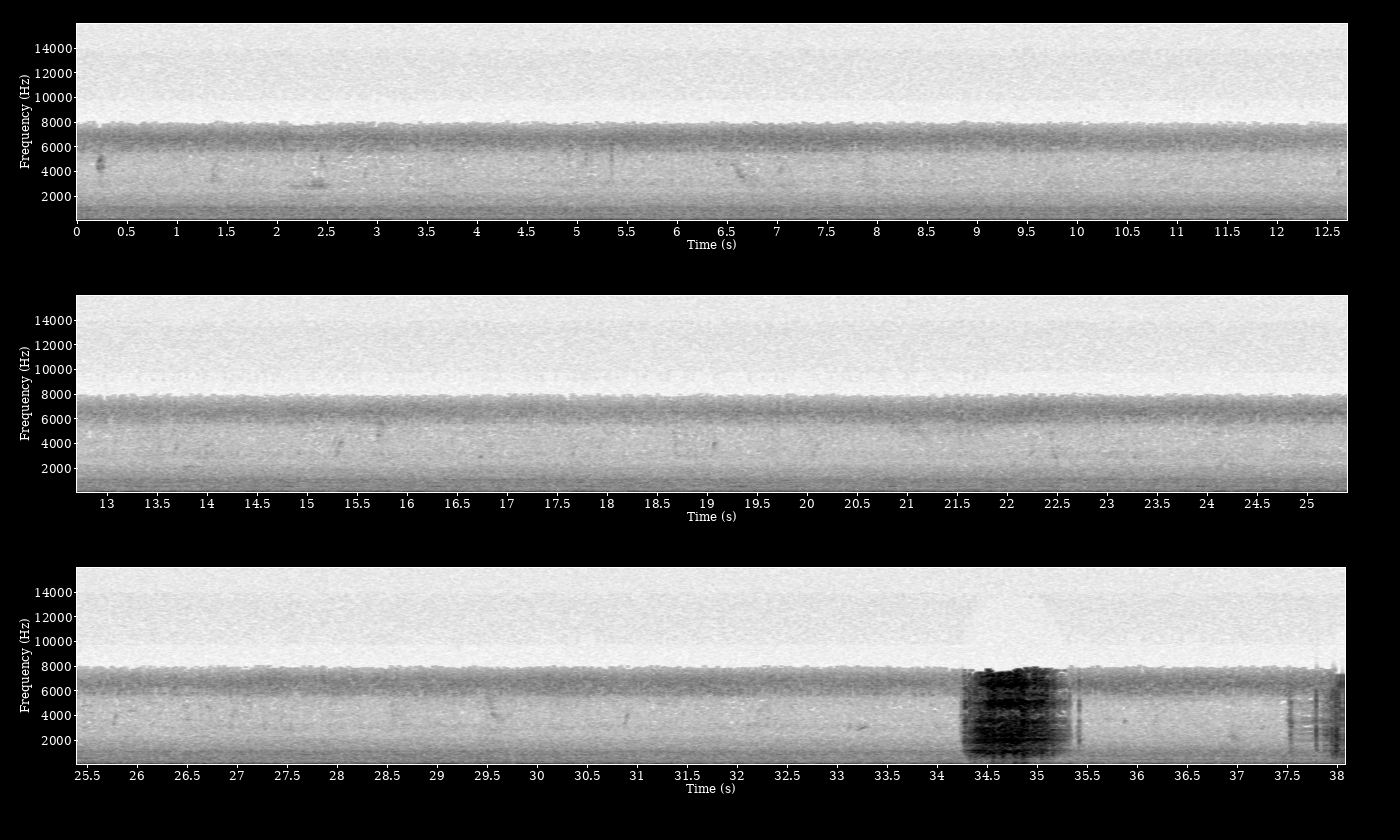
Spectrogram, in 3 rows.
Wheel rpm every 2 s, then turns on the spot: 0, 0, 0, 0, 0, 0, 0, 0, 0, 0, 0, 0, 0, 0, 0, 0, 0, 30, 0.
none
